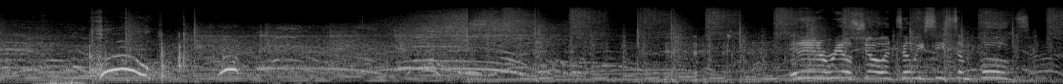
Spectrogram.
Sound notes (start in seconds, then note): 0.7 Kurt shrieks; 3.5 party guests shriek; 6.5 Kurt laughs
